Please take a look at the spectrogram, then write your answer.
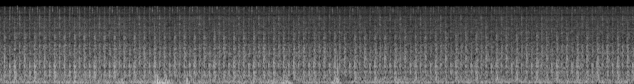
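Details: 2006 Jeep Grand Cherokee idling with codes C0700, P0307, P2097; fairly regular tapping knock about two or three per second, source not identified — engine knock at idle.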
